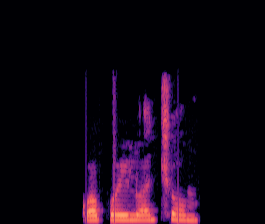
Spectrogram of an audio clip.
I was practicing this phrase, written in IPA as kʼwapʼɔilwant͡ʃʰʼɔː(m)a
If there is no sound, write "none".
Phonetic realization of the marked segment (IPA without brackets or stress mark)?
m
